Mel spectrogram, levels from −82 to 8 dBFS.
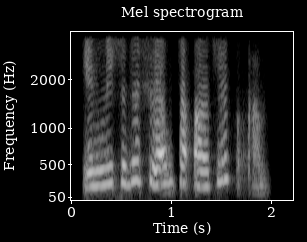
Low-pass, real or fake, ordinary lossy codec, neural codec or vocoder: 3.6 kHz; fake; none; codec, 16 kHz, 0.5 kbps, FreqCodec, smaller model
